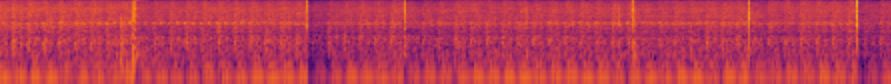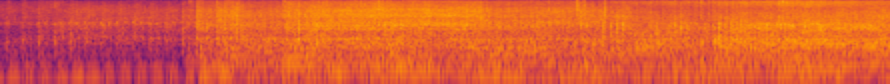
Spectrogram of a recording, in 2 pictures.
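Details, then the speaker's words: Polaris Sportsman ATV after repairs, partly reassembled: steady, even engine beat with firm low thrum, a few sharp clicks early, then louder steady running; sounds healthy. "sounds good sounds healthy in part"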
